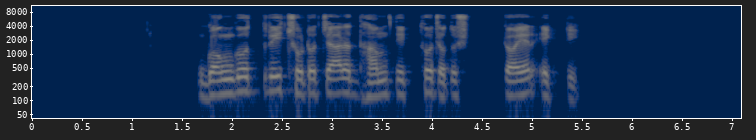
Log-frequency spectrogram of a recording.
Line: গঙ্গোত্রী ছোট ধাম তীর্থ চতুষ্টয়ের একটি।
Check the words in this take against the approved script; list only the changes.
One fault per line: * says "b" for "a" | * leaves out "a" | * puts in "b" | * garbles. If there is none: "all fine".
* puts in "চার"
